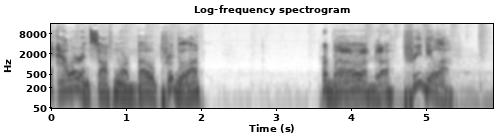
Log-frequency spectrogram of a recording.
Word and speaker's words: Pribula: Pribula is how you pronounce Pribula. Okay. That's how you pronounce his name.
